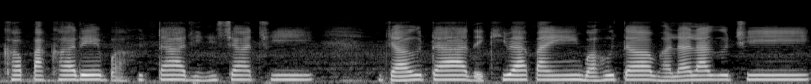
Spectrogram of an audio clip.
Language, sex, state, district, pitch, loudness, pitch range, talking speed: Odia, female, Odisha, Sambalpur, 215 Hz, -15 LUFS, 210-220 Hz, 80 wpm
